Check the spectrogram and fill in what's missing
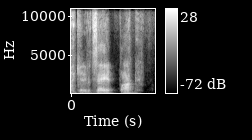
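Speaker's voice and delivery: voice catching with emotion. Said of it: "I'm choking up now".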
